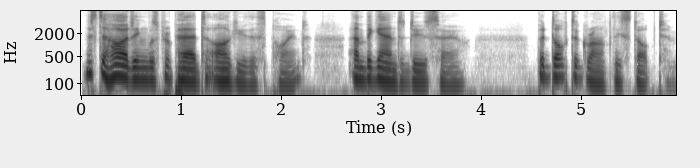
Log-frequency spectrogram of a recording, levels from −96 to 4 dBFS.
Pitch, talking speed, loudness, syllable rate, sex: 115 Hz, 180 wpm, -20 LUFS, 5.1 syllables/s, male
